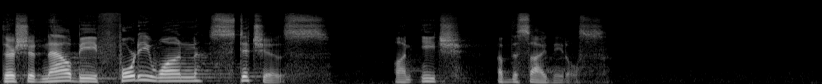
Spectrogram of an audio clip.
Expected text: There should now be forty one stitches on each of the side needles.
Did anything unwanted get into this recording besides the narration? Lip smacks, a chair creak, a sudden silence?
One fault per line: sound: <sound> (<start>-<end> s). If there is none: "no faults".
no faults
